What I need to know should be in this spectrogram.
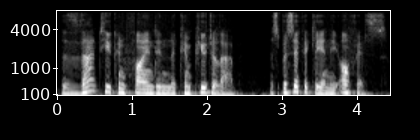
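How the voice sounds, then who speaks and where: A man playing a helpful, matter-of-fact university tutor in a scripted textbook dialogue, with deliberate intonation. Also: mid-range voice, big pitch swings, muffled recording, close to an everyday voice. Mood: advising. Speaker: academic adviser in a listening-test dialogue.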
